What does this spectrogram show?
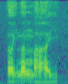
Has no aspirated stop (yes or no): yes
